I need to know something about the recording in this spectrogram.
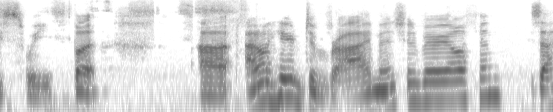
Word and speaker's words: De Vrij: But I don't hear De Vrij mentioned very often. Is that how you pronounce that? Yeah, De Vrij.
